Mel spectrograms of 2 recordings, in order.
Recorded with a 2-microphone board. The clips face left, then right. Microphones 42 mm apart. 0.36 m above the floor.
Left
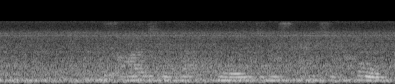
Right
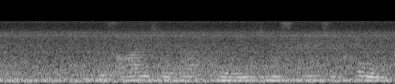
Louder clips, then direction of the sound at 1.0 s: Right 2 dB; 25° right (ahead or behind).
